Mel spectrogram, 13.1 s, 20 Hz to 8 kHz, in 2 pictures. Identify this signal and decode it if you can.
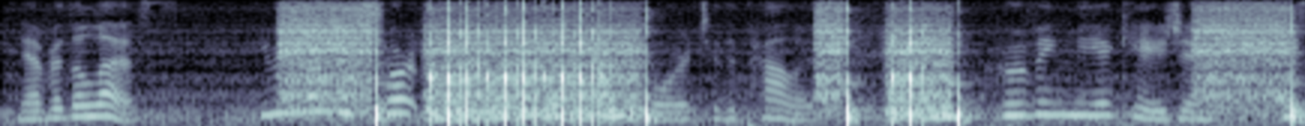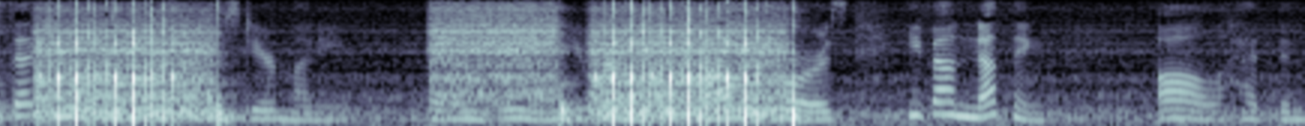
Pulse dialling, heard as a rotary dial, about 11 pulses a second, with speech in English. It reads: 0 2 8 9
